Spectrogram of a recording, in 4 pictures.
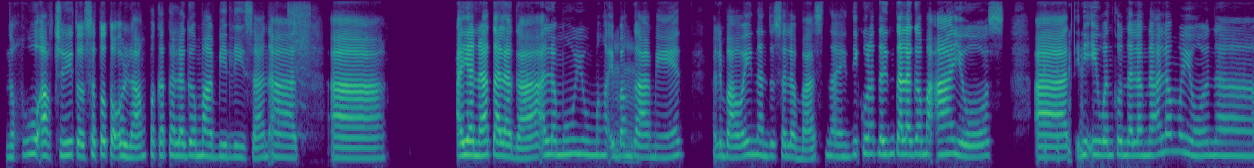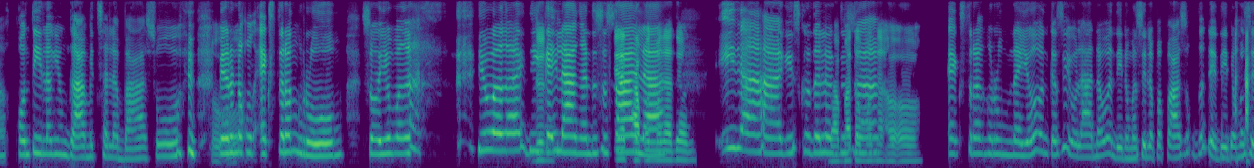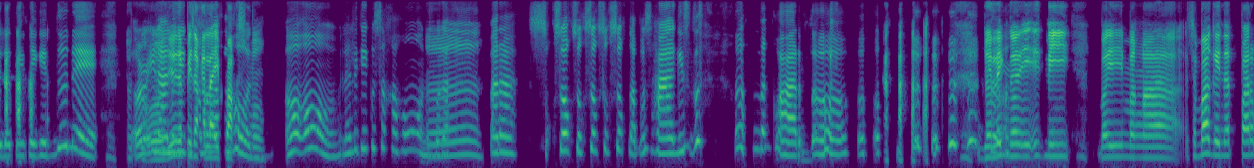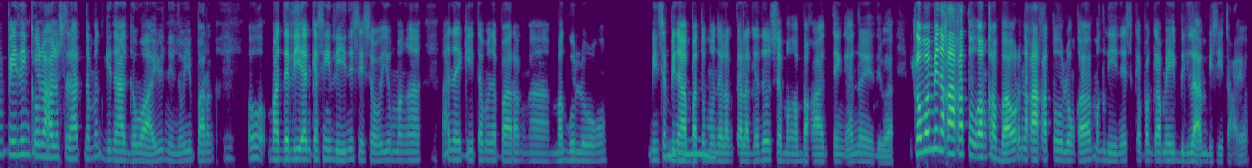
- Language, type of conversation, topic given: Filipino, podcast, Paano ninyo inihahanda ang bahay kapag may biglaang bisita?
- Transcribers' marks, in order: other background noise; gasp; chuckle; tapping; gasp; chuckle; gasp; laughing while speaking: "yung mga yung mga hindi … titingin do'n eh"; laugh; in English: "pinaka-life-hacks"; laugh; gasp; laughing while speaking: "do'n, sa kwarto"; gasp; gasp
